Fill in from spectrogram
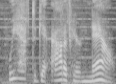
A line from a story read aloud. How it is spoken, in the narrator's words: he whispered as loudly as he could without being heard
